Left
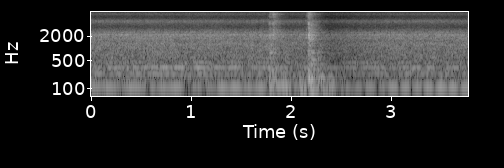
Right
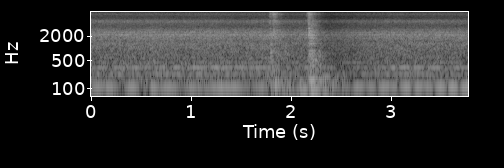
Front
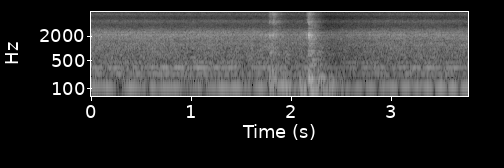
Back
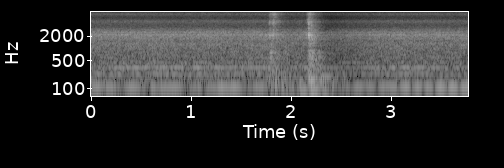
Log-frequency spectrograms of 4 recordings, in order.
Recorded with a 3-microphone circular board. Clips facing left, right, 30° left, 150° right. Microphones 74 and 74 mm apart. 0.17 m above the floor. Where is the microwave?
100° left, 2 m.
